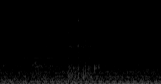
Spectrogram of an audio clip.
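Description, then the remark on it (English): A brief sip of a mushroom latte, with soft wet slurping and mouth noises lasting a second or so, fairly quiet and with no talking. “Let me take a sip of my mushroom latte stuff.”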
